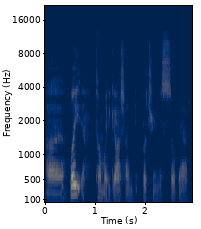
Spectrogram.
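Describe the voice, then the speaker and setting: A man's voice: fairly low pitch, lively intonation, a little fast, darkish tone, dry recording. A man co-hosting a casual podcast chat, rambling and self-deprecating, laughing often as he describes collectible toys. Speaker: podcast co-host.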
